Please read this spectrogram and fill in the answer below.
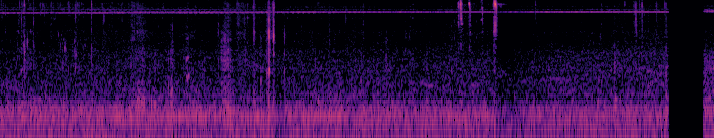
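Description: Faint patter and small splashes of shallow water as macaques move about at the water's edge, with a few sharp clicks about four seconds and about seven seconds in, over a steady thin high-pitched hum.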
